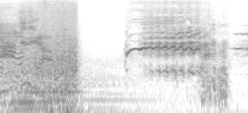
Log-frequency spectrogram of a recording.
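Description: A horse gives a loud, wavering whinny close up after a burst of noisy commotion, the neigh rising and trailing off over about a second and a half.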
